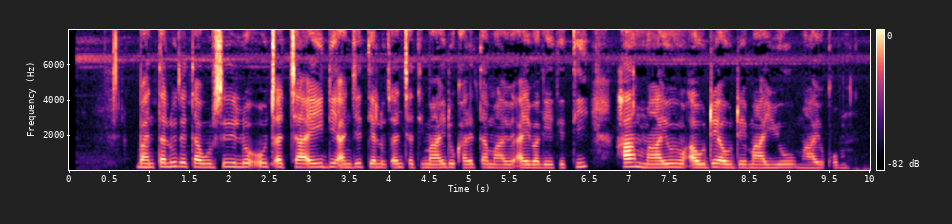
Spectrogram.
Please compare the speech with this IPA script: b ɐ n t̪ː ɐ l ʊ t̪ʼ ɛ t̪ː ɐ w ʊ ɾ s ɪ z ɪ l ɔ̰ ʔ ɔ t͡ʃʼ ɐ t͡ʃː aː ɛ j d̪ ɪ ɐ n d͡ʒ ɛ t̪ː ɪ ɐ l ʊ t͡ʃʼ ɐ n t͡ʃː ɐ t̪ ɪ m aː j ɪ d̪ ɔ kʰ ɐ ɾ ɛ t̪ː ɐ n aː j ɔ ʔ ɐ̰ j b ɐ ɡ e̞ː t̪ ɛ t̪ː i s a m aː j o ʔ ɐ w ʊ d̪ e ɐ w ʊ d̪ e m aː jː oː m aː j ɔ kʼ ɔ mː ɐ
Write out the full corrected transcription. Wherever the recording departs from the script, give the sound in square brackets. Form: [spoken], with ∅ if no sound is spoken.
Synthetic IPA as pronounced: b ɐ n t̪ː ɐ l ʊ t̪ʼ ɛ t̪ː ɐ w ʊ ɾ s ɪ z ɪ l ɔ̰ ʔ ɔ t͡ʃʼ ɐ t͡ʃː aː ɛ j d̪ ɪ ɐ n d͡ʒ ɛ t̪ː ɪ ɐ l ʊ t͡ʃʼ ɐ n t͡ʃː ɐ t̪ ɪ m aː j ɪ d̪ ɔ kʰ ɐ ɾ ɛ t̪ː ɐ [m] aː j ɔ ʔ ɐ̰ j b ɐ ɡ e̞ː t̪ ɛ t̪ː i [h] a m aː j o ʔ ɐ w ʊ d̪ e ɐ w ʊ d̪ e m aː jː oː m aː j ɔ kʼ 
